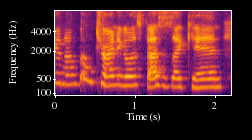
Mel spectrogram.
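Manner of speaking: ordinary talk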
